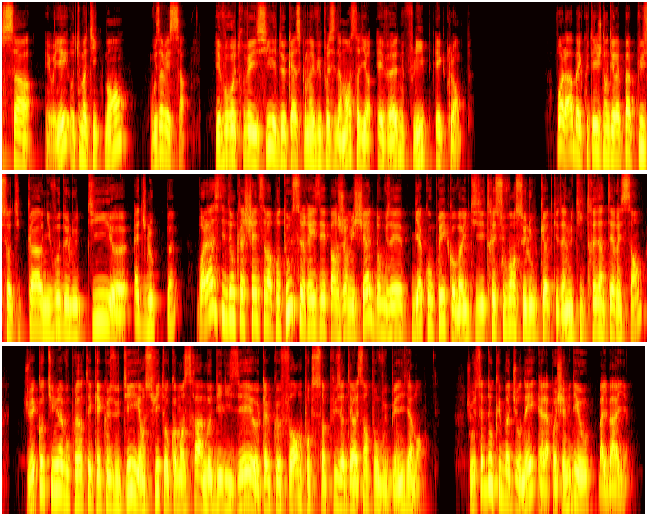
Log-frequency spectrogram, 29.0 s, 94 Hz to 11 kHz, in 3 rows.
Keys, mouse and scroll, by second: 2.6-3.8 drag, 6.4 click, 8.8-29.0 middle drag.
